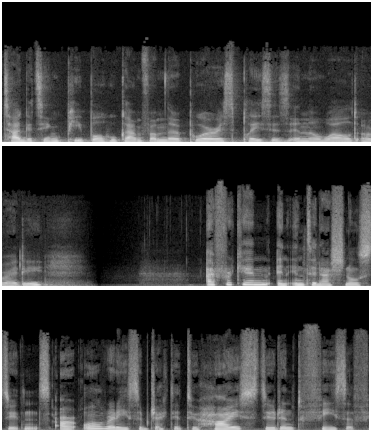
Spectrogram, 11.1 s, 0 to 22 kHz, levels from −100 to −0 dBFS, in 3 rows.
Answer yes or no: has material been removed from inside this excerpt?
no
